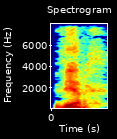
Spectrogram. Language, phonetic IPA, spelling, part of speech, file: Russian, [vʲerx], верх, noun, Ru-верх.ogg
- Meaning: 1. top, upper part, roof, dome, height 2. summit, apex 3. the highest degree of something 4. upper class 5. top-roll 6. right side (of clothing, fabric), shoe upper, boot top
